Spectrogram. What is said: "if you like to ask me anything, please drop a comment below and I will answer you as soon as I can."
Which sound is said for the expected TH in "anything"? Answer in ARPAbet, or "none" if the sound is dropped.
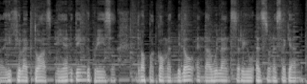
T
